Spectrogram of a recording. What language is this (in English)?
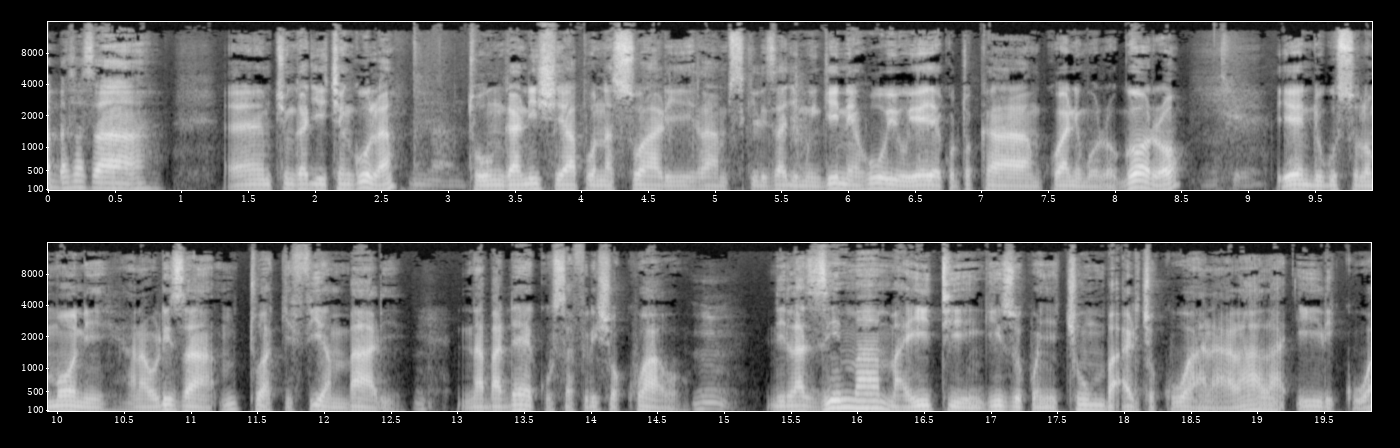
Swahili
